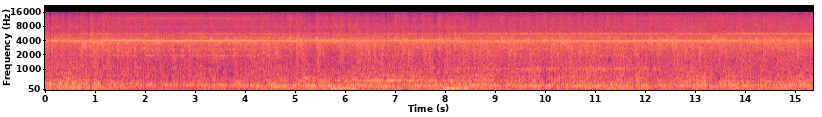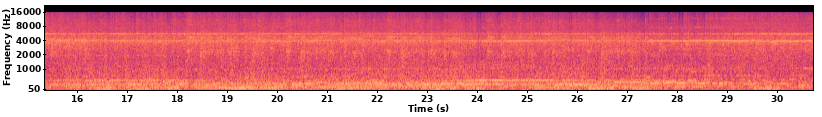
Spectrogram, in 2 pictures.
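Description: Experimental noise music: a dense, unbroken wall of hiss with two steady high whines and shifting lower drones underneath, holding one constant loudness.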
